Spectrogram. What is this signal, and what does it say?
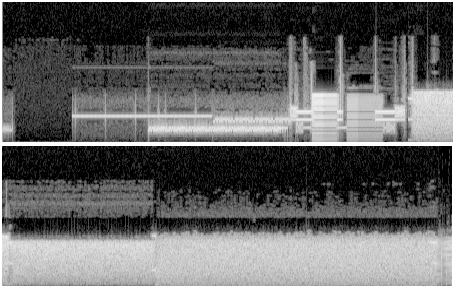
Dial-up modem handshake.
